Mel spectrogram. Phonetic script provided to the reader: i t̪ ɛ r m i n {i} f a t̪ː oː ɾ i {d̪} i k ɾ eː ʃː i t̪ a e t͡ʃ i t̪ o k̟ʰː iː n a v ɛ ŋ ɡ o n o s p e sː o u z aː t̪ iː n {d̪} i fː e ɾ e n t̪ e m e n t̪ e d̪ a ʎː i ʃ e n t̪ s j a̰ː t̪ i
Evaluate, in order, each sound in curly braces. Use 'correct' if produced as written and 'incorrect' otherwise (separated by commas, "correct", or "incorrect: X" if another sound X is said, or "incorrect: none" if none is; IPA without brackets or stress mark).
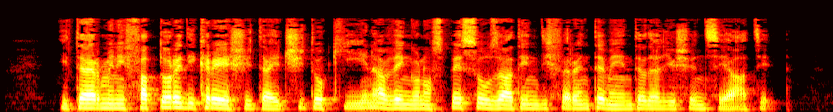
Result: correct, correct, correct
